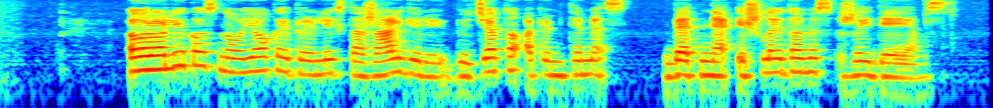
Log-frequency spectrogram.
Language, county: Lithuanian, Šiauliai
